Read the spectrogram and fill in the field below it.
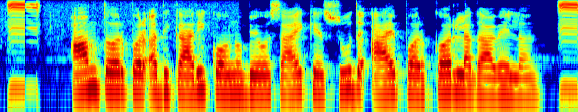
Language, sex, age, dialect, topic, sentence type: Bhojpuri, female, 18-24, Southern / Standard, banking, statement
